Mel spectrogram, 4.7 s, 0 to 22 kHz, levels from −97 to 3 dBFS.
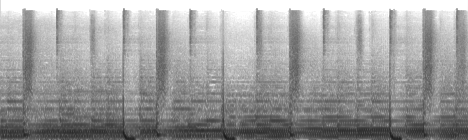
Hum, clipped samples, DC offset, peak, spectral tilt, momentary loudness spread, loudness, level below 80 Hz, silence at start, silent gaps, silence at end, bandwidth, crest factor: none; under 0.1%; 0.7%; -4 dBFS; -6.5 dB/octave; 2 LU; -18 LUFS; -28 dBFS; 0 s; none; 0 s; 17 kHz; 14 dB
